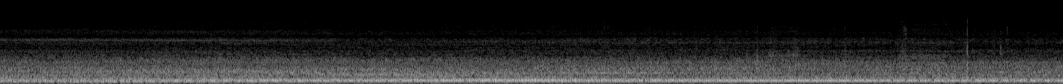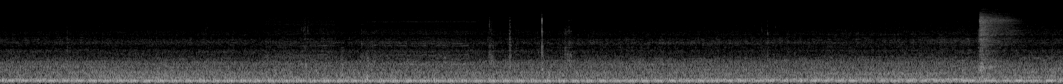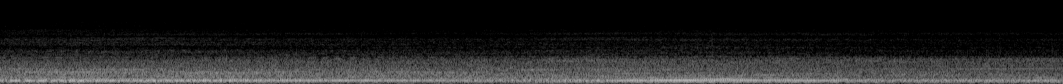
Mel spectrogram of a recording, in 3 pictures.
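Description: A 1988 International 8300's diesel engine running steadily under load, driving the hydraulic hoist as the end-dump trailer's box rises. A short sharp hiss of air comes about twenty seconds in.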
